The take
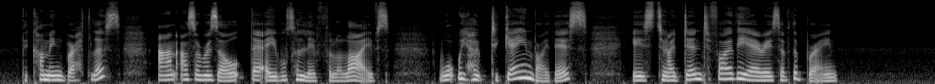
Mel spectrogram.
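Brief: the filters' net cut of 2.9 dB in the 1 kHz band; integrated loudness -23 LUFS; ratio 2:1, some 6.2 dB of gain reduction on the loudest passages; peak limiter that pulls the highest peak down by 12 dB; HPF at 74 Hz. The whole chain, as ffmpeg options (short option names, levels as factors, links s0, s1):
-af "highpass=74,equalizer=f=1000:t=o:g=-4,acompressor=threshold=0.0708:ratio=2,volume=2.66,alimiter=limit=0.211:level=0:latency=1"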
